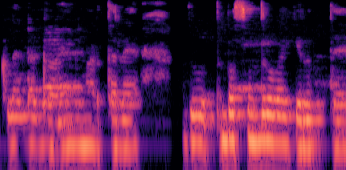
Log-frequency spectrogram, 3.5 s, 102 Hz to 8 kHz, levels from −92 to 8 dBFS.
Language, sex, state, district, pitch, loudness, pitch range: Kannada, female, Karnataka, Mysore, 200 Hz, -22 LUFS, 185-210 Hz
